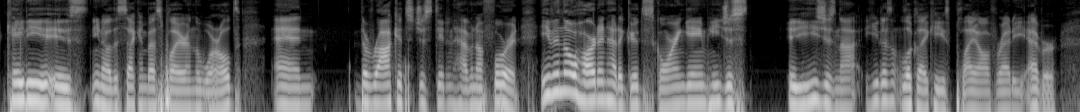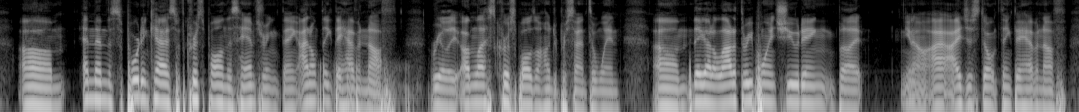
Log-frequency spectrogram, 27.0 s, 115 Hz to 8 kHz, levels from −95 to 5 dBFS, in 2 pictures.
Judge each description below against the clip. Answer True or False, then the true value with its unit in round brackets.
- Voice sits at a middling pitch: True (145 Hz)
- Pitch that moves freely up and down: False (3.5 semitones)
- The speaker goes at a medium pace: True (190 wpm)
